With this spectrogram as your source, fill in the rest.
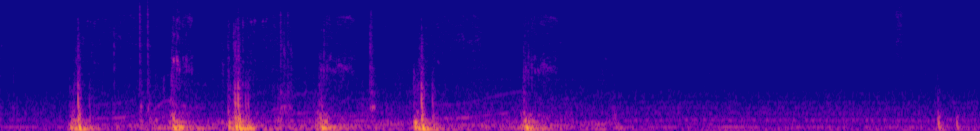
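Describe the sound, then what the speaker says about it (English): Inside a car, a driver fumbling with unfamiliar controls triggers a run of about six short, sharp mechanical sweeps and thumps in quick succession, close and distinct, followed by a quieter lull and one last faint thump. "I cannot figure out the windshield wipers"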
